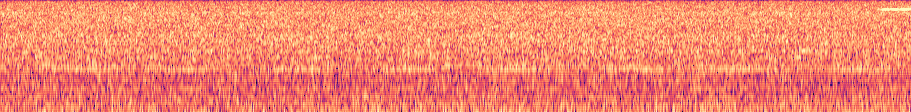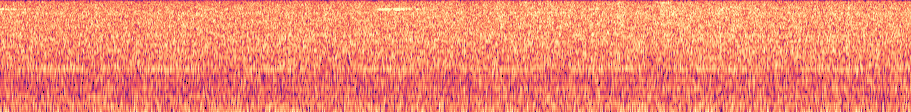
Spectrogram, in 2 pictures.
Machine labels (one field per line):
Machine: fan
